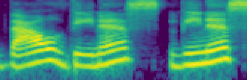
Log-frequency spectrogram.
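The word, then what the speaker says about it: Val Venis: and I will say Val Venus as in like the goddess of love, but it's spelled Venus as in penis.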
